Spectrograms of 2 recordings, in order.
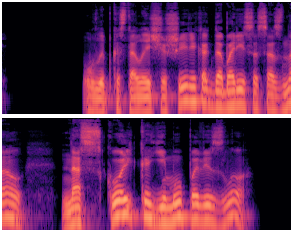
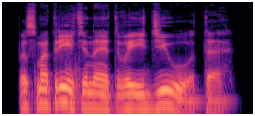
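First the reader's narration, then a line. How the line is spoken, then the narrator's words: Grumbling. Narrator (Russian): пробурчал русский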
